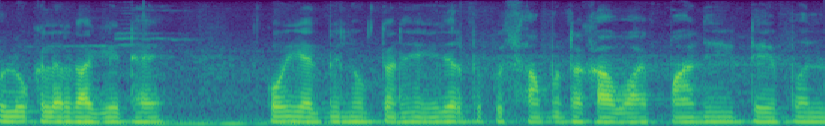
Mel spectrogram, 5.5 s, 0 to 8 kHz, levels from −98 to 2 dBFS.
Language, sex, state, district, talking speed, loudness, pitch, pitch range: Hindi, female, Punjab, Fazilka, 140 wpm, -20 LUFS, 110 Hz, 110-115 Hz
